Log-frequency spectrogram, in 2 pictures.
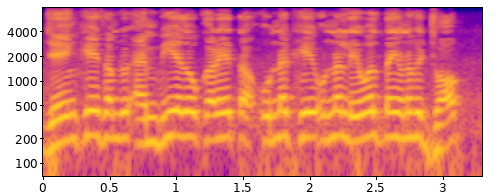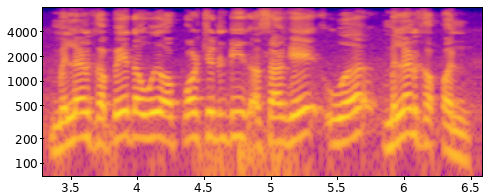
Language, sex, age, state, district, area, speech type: Sindhi, male, 30-45, Maharashtra, Thane, rural, spontaneous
